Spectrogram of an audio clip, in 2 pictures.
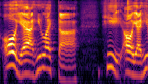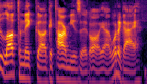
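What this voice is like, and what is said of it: Exaggerated Chicago accent. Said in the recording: “This is the most Chicago accent I could have done.”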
